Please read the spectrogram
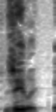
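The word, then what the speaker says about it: Gigli: Isn't it like Giggly or Jiggly or some shit? – Geely. – Geely. – Is it Geely? Yeah. – Yes.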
